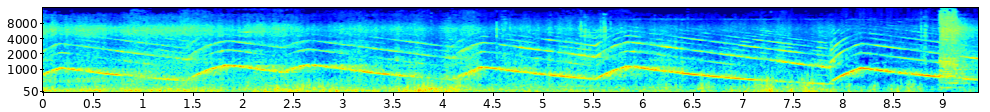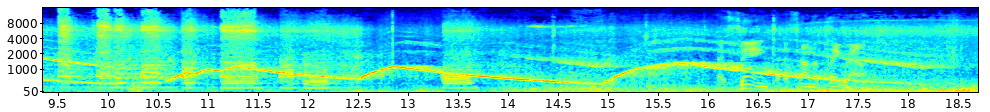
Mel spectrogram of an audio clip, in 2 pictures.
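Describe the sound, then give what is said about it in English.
A fire truck siren wails in repeated rising and falling sweeps, loud and steady, with a burst of horn-like blasts midway, over rumbling street traffic on 81st Street. “Here comes a fire truck.”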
